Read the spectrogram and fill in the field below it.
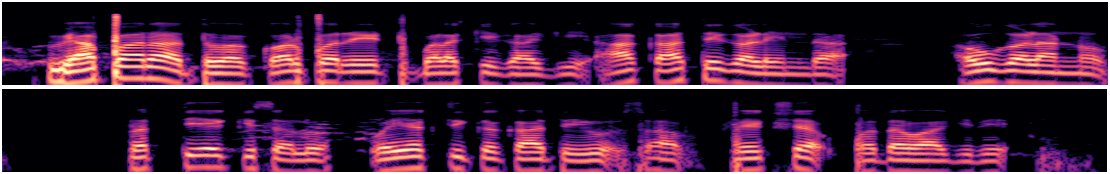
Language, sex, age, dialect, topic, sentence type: Kannada, male, 31-35, Coastal/Dakshin, banking, statement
